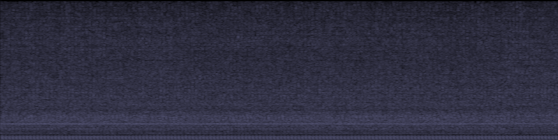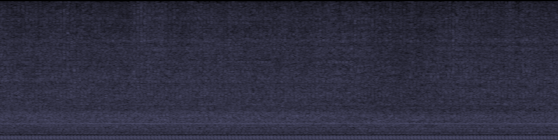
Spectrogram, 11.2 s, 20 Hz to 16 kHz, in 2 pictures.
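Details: Honeywell HW5500 5500-watt generator, 337cc engine, after fitting new Hipa carburetor, replacement tank and old gaskets (insulator issue found): even, constant-pitch hum, no surging, hunting or missed beats — normal running.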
